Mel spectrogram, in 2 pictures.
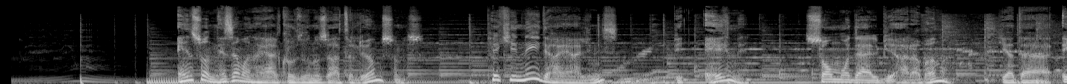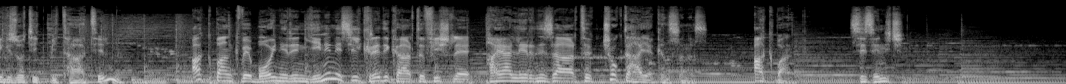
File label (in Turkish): enerjik esprili; seslendirme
